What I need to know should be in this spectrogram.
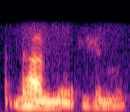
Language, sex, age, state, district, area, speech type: Hindi, male, 18-30, Uttar Pradesh, Prayagraj, urban, conversation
